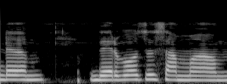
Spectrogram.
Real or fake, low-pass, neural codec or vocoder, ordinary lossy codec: real; 7.2 kHz; none; Opus, 64 kbps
